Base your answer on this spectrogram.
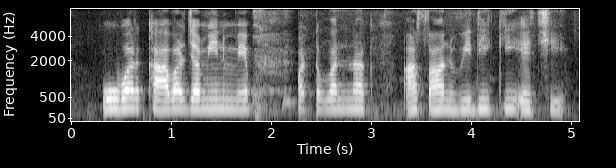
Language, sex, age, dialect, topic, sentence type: Maithili, female, 31-35, Angika, agriculture, question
